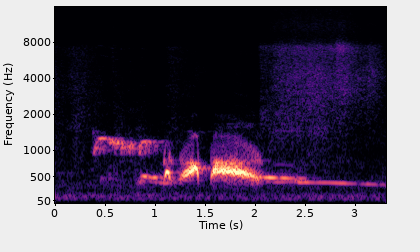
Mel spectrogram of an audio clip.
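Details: Dove calling to provoke rival birds: a soft opening note, then stuttered coos swelling into a loud rolling, warbled phrase that trails off into a long, low, fading tone.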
